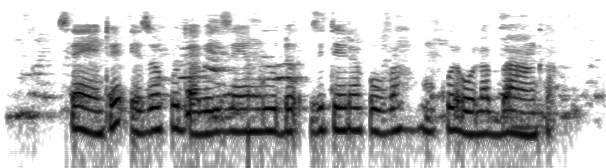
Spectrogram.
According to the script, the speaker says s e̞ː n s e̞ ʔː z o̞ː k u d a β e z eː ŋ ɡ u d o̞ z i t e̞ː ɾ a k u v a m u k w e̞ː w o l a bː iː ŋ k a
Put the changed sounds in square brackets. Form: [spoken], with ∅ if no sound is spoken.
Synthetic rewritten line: s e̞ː n [t] e̞ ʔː z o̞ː k u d a β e z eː ŋ ɡ u d o̞ z i t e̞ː ɾ a k u v a m u k w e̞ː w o l a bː [aː] ŋ k a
